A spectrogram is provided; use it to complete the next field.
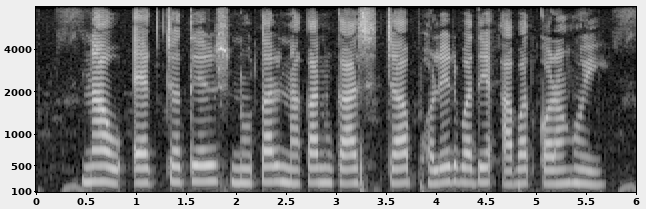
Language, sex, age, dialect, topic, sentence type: Bengali, female, 18-24, Rajbangshi, agriculture, statement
